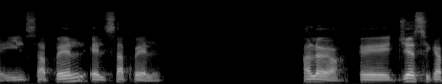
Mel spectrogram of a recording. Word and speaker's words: s'appelle: Nous nous appelons, vous vous appelez, il s'appelle, elle s'appelle. Pronuncio hasta la L, appel.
